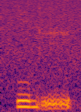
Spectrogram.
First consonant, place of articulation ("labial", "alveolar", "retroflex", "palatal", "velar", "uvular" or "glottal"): labial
